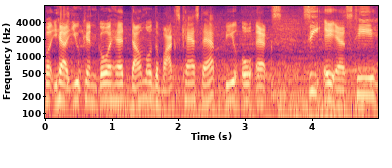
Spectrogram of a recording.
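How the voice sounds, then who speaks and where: A man talks with a fairly high voice and normal pitch movement while music plays behind him. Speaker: sports radio broadcaster. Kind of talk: live game broadcast banter. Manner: animated.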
